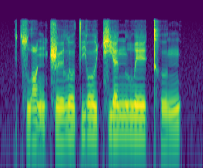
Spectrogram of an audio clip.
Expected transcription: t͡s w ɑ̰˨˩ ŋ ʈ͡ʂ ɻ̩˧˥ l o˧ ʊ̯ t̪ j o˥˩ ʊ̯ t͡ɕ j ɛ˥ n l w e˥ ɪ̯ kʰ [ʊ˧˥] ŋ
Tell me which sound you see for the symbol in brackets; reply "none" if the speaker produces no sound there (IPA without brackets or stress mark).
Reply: ʊ˧˥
